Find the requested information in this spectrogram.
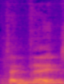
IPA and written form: ˌten ˈneɪmz (ten names)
